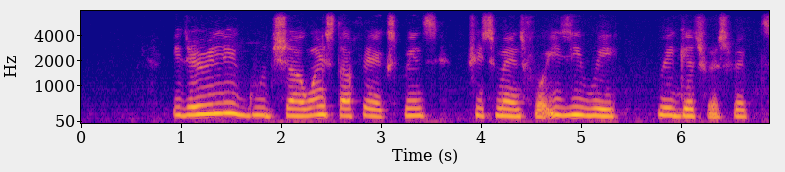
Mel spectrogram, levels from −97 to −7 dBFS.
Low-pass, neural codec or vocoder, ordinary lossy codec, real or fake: 7.2 kHz; none; Opus, 16 kbps; real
